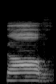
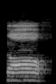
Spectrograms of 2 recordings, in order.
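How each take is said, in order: First: The word ends with a soft breathy f. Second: The same.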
